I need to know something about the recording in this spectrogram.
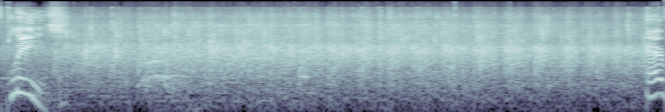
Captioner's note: applause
